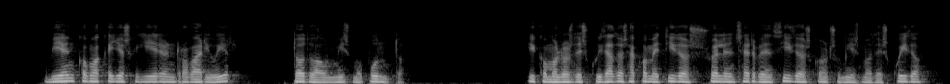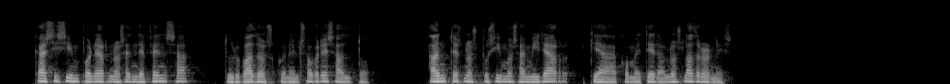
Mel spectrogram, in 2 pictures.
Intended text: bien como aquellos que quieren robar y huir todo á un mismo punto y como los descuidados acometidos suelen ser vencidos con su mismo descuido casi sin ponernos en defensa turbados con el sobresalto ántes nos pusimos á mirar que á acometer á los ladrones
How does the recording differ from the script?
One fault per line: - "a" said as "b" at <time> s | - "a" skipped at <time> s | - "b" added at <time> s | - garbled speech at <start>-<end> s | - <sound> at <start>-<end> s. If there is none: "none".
none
